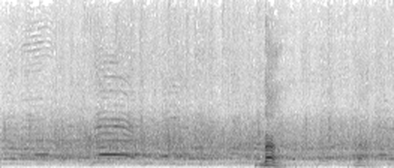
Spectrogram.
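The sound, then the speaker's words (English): A large audience claps and cheers continuously, a dense wash of applause with shouts and whoops rising above it, at steady loudness with a brief louder burst midway. “Now, while you're clapping, your body can get healed.”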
